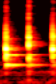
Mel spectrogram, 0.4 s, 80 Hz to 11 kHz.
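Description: A spoon taps three times on the metal lid of an empty canning jar. The lid is unsealed with no vacuum, so each tap gives a hollow, ringing knock with a clear tone near 760 Hz. The ring fades quickly, which points to a failed seal.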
